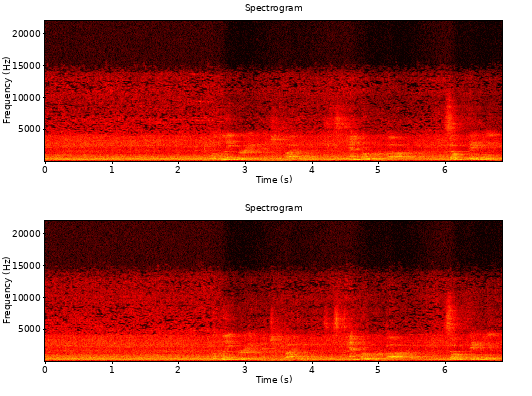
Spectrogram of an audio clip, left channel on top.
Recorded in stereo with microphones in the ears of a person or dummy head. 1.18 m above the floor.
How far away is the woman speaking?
About 1.7 m.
